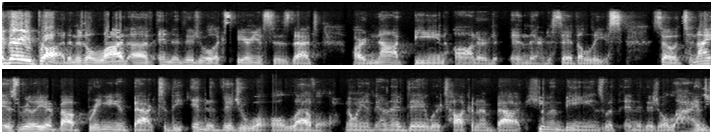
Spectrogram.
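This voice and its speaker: Guy hosting a zoom panel, even middle voice, earnest and measured. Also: mid-range voice. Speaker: event host.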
